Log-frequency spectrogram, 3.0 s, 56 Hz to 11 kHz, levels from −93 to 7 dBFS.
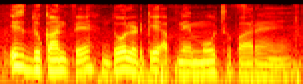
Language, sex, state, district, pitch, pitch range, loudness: Hindi, male, West Bengal, Alipurduar, 115 Hz, 105-135 Hz, -17 LUFS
